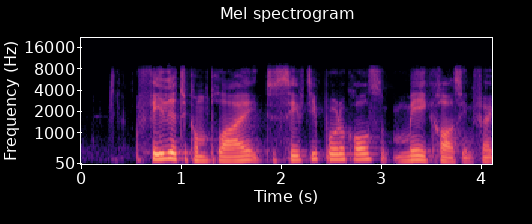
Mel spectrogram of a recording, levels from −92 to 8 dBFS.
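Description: No faults are audible in the speech; it carries the normal marks of call microphone processing, with the lowest bass filtered out and nothing above 8 kHz.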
